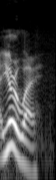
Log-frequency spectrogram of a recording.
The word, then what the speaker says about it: Uruguay: Yeah, Uruguay.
